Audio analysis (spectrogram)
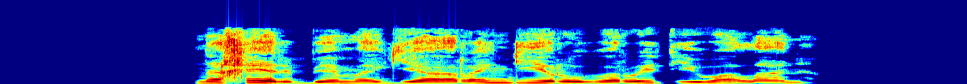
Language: Central Kurdish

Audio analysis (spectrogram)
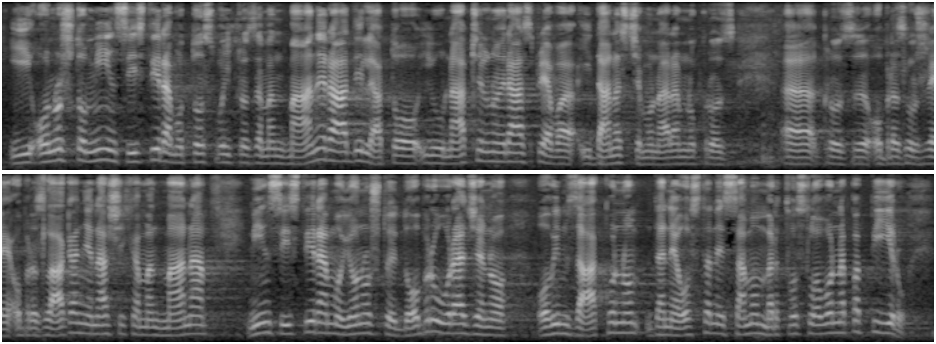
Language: Serbian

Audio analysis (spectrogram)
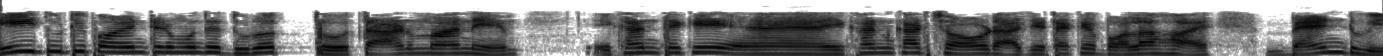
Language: Bangla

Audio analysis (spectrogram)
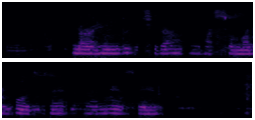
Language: Kinyarwanda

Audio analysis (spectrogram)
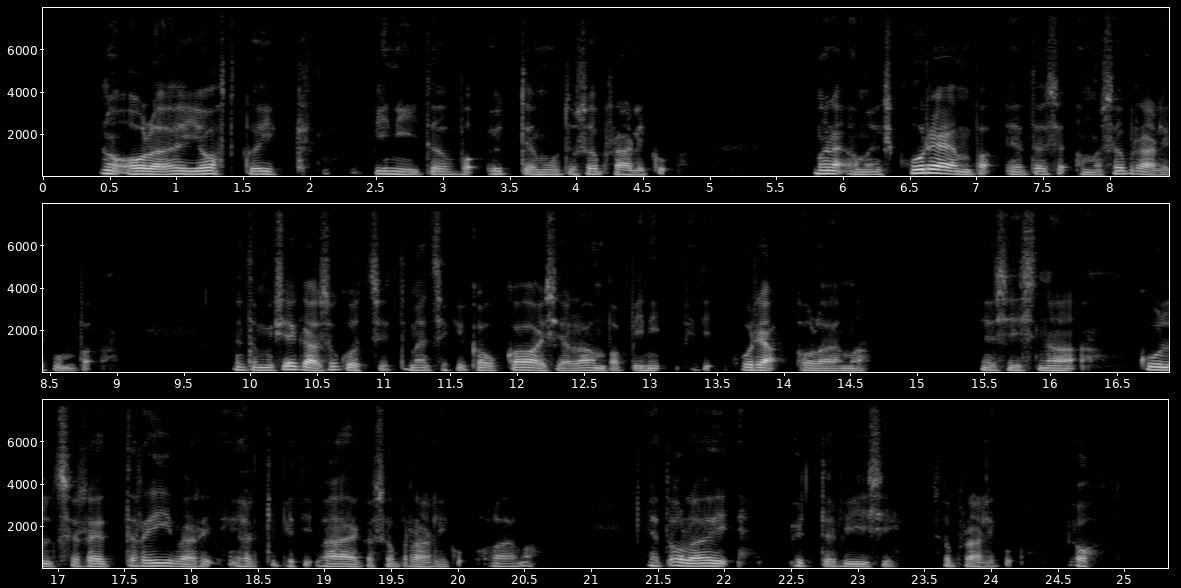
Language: Võro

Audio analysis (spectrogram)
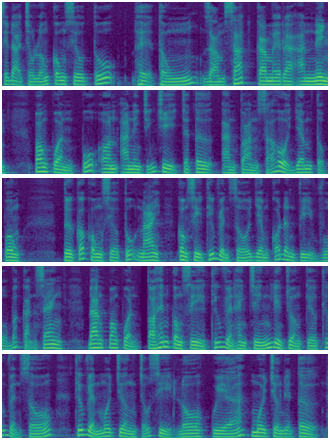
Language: Vietnamese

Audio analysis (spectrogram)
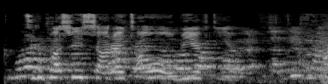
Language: Georgian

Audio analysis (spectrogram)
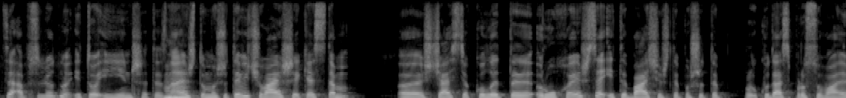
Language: Ukrainian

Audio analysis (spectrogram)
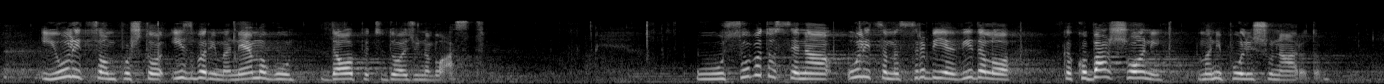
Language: Serbian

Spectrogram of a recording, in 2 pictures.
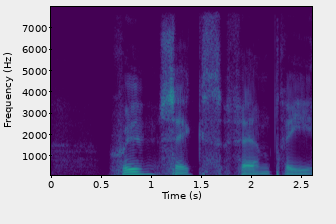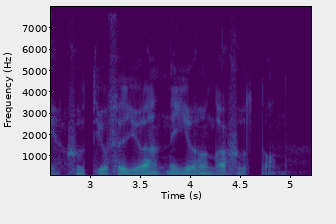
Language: Swedish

